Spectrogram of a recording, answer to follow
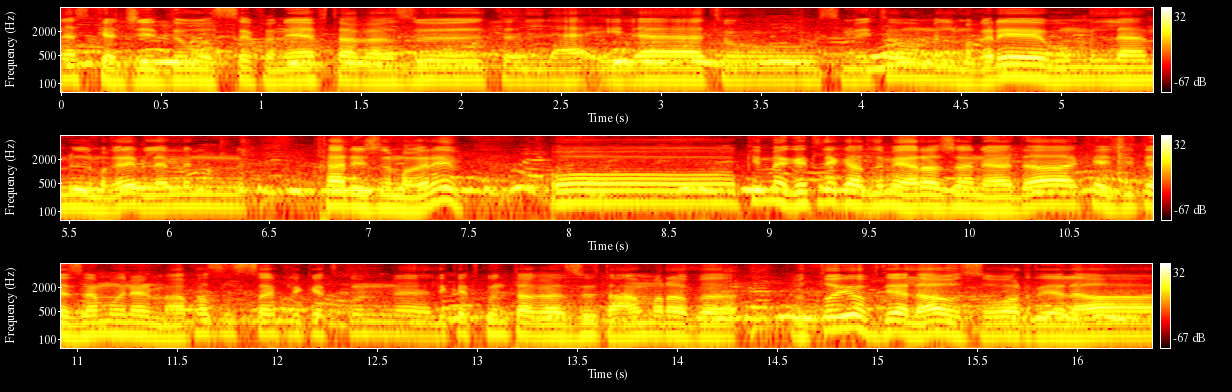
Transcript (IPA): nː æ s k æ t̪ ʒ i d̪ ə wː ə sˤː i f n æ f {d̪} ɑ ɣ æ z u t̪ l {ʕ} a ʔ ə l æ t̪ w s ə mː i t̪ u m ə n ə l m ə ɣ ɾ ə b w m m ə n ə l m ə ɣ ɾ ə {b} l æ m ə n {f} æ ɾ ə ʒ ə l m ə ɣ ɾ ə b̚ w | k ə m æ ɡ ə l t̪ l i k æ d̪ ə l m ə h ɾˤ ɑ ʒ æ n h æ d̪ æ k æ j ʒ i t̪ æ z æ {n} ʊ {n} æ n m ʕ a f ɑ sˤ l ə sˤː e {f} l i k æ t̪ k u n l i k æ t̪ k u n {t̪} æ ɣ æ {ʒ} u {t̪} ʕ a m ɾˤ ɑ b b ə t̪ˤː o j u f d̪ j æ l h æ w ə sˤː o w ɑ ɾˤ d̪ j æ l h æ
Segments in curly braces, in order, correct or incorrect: incorrect: t̪, correct, correct, incorrect: x, incorrect: m, correct, correct, correct, incorrect: z, correct

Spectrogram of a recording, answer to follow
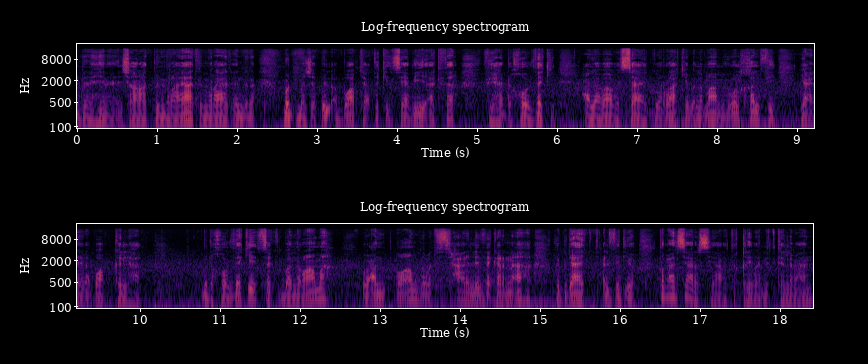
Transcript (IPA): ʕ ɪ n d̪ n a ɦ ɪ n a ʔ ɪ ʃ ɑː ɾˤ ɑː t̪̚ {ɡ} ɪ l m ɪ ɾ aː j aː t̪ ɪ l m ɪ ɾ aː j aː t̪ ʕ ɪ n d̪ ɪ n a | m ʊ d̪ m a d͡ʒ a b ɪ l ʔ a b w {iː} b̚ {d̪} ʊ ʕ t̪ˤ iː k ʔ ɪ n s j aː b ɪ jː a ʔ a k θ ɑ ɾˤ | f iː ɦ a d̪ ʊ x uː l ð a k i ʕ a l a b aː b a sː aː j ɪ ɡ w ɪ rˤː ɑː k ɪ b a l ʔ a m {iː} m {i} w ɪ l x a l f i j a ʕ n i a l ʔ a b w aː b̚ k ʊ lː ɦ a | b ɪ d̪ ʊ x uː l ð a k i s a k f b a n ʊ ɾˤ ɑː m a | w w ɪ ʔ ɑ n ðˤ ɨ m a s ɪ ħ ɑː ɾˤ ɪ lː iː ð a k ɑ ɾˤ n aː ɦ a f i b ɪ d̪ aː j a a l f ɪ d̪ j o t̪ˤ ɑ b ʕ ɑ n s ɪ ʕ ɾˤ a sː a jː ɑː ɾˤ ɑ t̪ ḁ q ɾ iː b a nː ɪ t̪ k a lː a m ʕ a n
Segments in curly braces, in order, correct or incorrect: incorrect: b, incorrect: aː, incorrect: t̪, incorrect: aː, correct

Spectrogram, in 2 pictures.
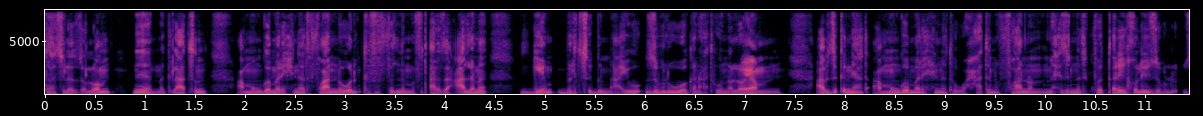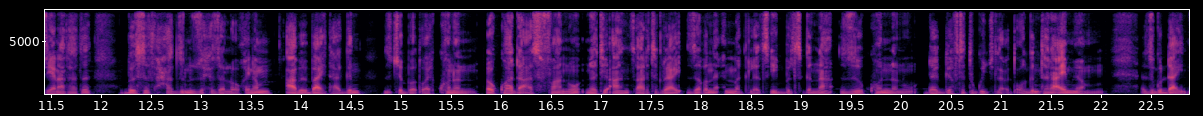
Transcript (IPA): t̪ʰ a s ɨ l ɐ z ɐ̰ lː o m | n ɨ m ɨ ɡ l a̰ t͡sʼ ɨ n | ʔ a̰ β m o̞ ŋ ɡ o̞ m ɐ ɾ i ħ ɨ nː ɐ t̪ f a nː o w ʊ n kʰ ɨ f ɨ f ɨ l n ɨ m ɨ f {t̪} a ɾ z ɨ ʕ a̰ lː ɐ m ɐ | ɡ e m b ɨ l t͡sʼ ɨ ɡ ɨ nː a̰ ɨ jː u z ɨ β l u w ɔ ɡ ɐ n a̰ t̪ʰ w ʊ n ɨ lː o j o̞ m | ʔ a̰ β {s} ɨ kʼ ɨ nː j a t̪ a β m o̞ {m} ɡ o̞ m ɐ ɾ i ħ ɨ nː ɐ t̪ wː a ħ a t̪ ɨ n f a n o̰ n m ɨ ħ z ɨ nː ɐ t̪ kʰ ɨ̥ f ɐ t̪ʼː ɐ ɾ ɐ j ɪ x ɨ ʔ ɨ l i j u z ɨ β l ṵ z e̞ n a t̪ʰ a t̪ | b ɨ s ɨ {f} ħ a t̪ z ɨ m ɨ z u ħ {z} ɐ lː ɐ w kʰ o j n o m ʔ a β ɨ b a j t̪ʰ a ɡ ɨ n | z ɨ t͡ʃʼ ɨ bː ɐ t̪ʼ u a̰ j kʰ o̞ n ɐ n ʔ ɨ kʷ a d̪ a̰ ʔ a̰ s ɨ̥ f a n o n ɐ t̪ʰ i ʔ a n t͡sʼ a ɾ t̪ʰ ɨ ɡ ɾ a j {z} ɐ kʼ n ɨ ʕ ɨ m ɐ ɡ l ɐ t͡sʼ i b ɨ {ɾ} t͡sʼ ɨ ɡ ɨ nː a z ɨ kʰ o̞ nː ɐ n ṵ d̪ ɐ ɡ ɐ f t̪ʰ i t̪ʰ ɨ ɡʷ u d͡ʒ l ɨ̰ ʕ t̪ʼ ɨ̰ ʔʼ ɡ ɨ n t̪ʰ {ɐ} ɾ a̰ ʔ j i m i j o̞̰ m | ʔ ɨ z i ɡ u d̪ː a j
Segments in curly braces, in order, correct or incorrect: incorrect: t̪ʼ, incorrect: z, incorrect: ŋ, correct, correct, correct, incorrect: l, correct

